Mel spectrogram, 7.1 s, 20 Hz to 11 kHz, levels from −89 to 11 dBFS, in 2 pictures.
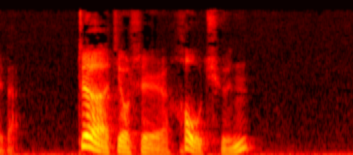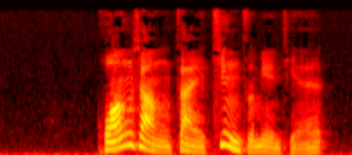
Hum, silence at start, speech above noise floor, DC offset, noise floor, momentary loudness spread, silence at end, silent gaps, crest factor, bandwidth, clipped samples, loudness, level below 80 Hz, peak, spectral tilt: none; 0 s; 29 dB; under 0.1%; -50 dBFS; 15 LU; 0.3 s; none; 20 dB; 9.2 kHz; under 0.1%; -22 LUFS; -52 dBFS; -2 dBFS; -6.5 dB/octave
